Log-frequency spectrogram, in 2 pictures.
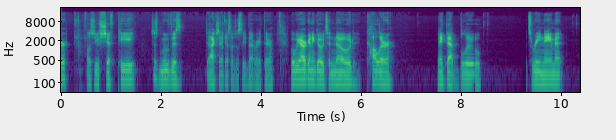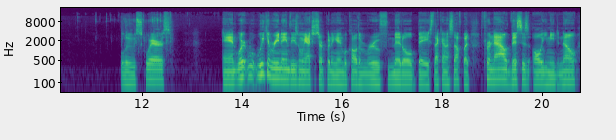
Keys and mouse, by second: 0.2 shift+p, 1.4-3.0 drag, 3.2 ctrl+z, 5.6 click, 6.1 click, 8.3-13.0 right drag, 14.2 middle click, 14.7 middle click, 17.7 middle click.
